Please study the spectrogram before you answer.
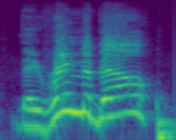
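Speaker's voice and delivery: usual speaking voice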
